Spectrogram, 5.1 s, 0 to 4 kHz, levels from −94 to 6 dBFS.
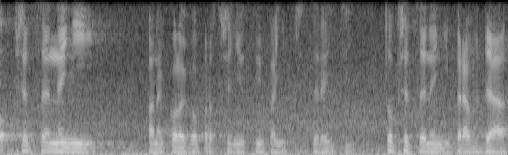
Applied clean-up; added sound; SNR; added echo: none; Wind; 9 dB; none.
